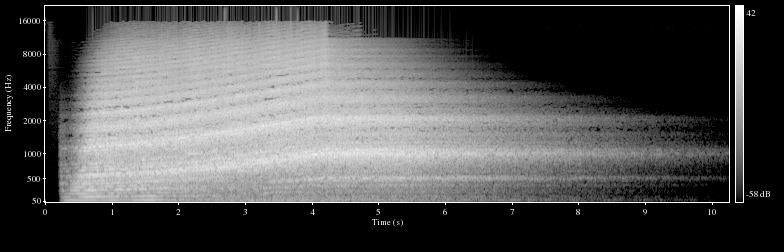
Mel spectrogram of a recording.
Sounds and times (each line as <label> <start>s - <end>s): synth 0.2s - 5.7s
